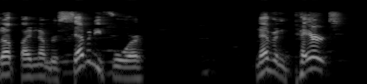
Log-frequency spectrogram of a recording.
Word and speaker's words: Peart: And that one swallowed up by number 74, Nevin Peart. Or Pert is how the public address pronounced it, so I'll go with his pronunciation.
